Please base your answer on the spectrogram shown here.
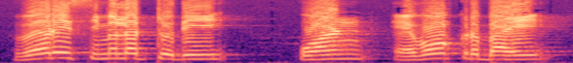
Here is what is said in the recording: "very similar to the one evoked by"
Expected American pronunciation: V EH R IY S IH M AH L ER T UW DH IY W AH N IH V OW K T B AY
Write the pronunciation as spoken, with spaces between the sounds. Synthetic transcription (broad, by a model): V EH R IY S IH M AH L ER T UW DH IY W AH N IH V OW K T B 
